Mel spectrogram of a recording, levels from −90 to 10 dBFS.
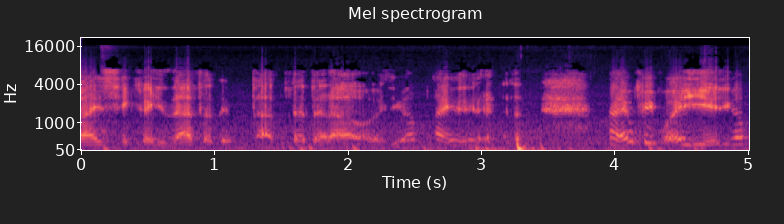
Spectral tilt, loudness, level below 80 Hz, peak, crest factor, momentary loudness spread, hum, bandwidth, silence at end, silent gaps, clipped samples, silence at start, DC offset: -2.5 dB/octave; -20 LUFS; -32 dBFS; 0 dBFS; 22 dB; 12 LU; none; 16.5 kHz; 0 s; none; under 0.1%; 0 s; under 0.1%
